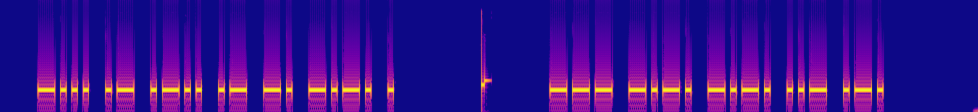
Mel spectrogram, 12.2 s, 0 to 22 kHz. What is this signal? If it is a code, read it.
Morse code, heard as a keyed tone, about 17 wpm, 700 Hz. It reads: BALANCE OCCUR
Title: Sentences from Top 900 Words - New Word Drill - 17wpm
